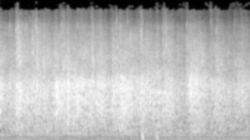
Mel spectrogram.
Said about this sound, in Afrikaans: Kom skiep vir hulle hande klap, né?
